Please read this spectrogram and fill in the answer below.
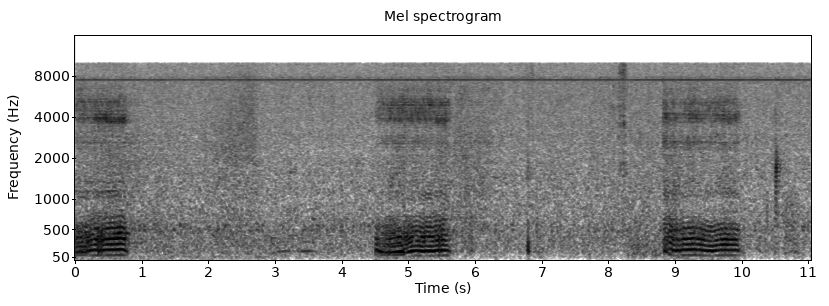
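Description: Three buzzy, vibrating snores on the in-breath, about 13 breaths a minute, with steady room hiss in between.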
